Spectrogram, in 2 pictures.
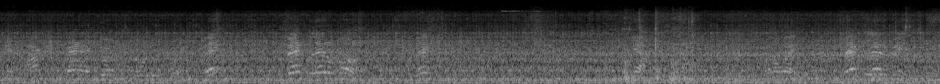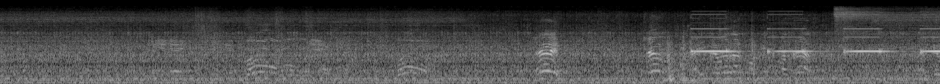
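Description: Wet concrete slides and splashes down a chute.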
